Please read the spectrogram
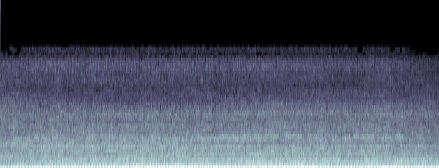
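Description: Honda scooter's small engine running at a steady speed while being ridden, an even low hum that holds one pitch, with road noise.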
